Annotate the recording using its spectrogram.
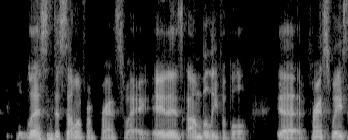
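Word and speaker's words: François: No, it is not Francois. You would think it would be Francois, but it's not. In fact, this town is called Francois.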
